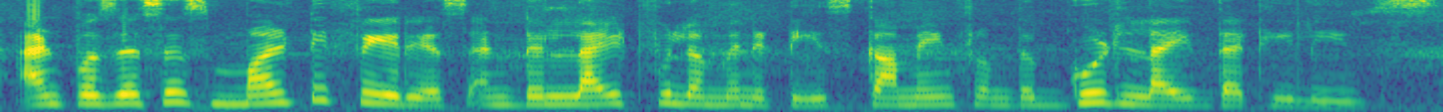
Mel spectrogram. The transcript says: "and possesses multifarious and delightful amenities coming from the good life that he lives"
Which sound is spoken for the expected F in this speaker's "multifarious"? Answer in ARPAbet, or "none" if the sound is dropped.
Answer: F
